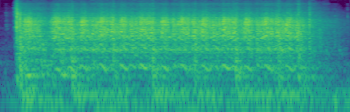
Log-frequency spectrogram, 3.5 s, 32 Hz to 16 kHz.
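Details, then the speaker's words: Abandoned 1965 Ford Ranchero 4x4, long parked, cranked via alligator-clipped jumper through old cables: starter turns engine at an uneven lumpy beat, about 2.5 lumps per second, some compression strokes heavier; cause unclear, noise seems from one side. "I hear the lump now yeah lumpy maybe that's why they parked this beautiful piece of Machinery"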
